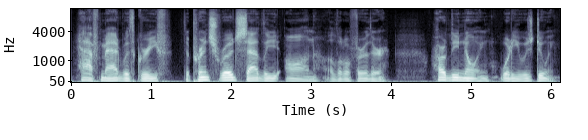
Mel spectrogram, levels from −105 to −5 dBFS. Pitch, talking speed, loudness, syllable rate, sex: 90 Hz, 175 wpm, -18 LUFS, 4.8 syllables/s, male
